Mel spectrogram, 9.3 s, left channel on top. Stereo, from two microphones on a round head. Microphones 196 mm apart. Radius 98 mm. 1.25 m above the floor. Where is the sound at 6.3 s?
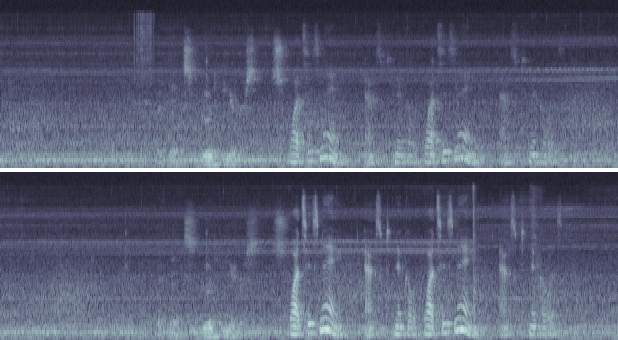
75° right (ahead or behind), 0.9 m.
